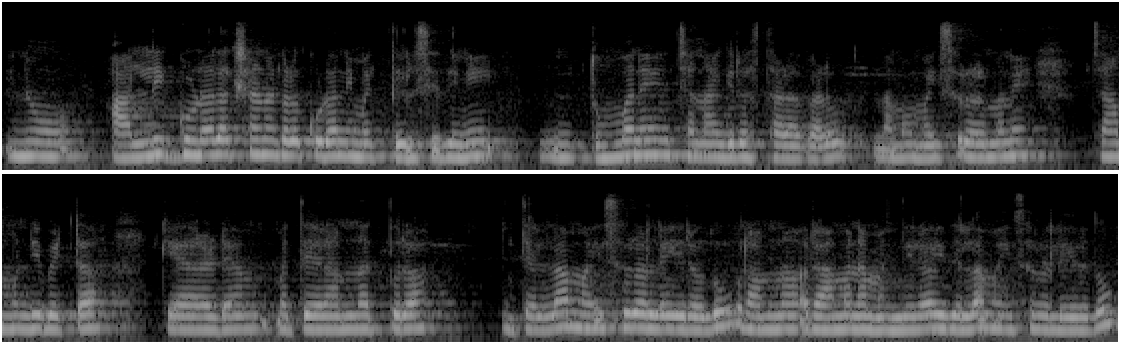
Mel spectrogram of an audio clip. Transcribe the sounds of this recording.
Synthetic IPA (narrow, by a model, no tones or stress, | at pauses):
inːuɐlːiɡuɳɐlɐkʂɐɳɐɡɐɭukuːɽɐnimɐɡet̪iɭisid̪iːnit̪umbɐne̞ːt͡ʃɛnːaːɡiɾoʋɐst̪ʰɐɭɐɡɐɭunɐmːɐmɐjsuːɾɐɾmɐnet͡ʃaːmɐɳɖibɛʈːɐkejaːɾaɖjɐmːɐt̪ːuɾaːmɐnaːd̪̚puɾɐ | id̪ɛlːɐmɐjsuːɾɐlːeːiɾoːd̪uɾaːmnɐɾaːmɐnɐmɐnd̪iɾɐid̪ɛlːɐmɐjsuːɾɐlːeiɾod̪u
